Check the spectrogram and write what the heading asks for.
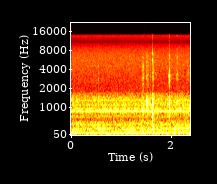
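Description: Computer keyboard typing: a few light keystrokes in the second half, over a steady faint electrical hum.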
